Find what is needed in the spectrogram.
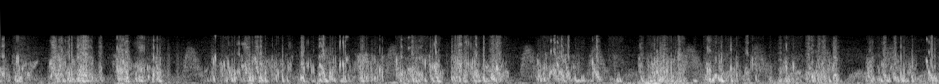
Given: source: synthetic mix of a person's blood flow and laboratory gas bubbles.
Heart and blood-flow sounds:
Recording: Doppler ultrasound of blood flow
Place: subclavian vein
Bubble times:
0.00-0.39 s: bubbles
0.46-1.05 s: bubbles
1.12-1.67 s: bubbles
2.04-2.93 s: bubbles
2.96-3.86 s: bubbles
3.95-4.46 s: bubbles
4.48-5.11 s: bubbles
5.35-6.23 s: bubbles
6.37-6.89 s: bubbles
6.92-7.00 s: bubbles
7.03-7.63 s: bubbles
7.68-7.74 s: bubbles
7.77-8.45 s: bubbles
8.64-9.40 s: bubbles
From the record:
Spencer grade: 4 (maximum detectable bubble signal sounding continuously throughout systole and diastole of every cardiac period, and overriding the amplitude of the normal cardiac signals)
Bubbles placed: anywhere in the cardiac cycle

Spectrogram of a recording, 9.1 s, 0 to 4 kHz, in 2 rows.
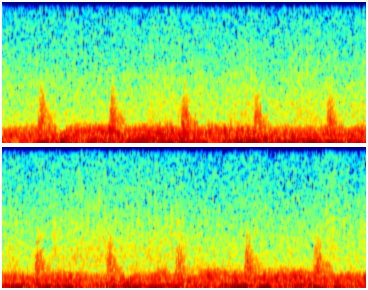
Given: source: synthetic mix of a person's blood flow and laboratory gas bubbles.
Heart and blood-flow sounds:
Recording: Doppler ultrasound of blood flow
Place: subclavian vein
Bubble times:
3.67-3.76 s: bubbles
From the record:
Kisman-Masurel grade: 111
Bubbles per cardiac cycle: 1 to 2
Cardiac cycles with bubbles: 1 to 10%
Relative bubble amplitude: barely perceptible (0.100 to 0.250)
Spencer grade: 1 (occasional bubble signal discernible with the cardiac motion signal, with majority of cardiac periods free of bubbles)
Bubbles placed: anywhere in the cardiac cycle

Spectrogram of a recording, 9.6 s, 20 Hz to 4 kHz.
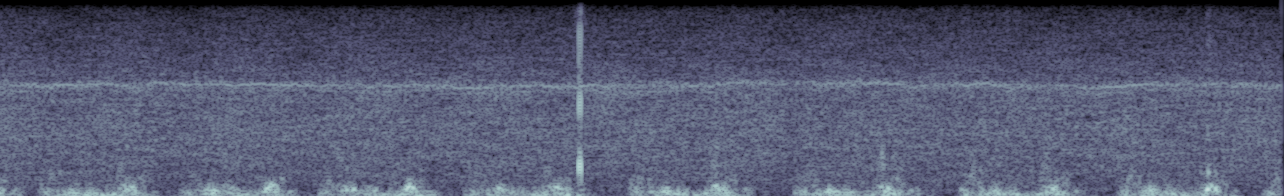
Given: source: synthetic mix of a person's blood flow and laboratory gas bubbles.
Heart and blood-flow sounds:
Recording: Doppler ultrasound of blood flow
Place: precordium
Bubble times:
4.33-4.42 s: bubbles
From the record:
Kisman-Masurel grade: 113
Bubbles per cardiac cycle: 1 to 2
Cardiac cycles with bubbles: 1 to 10%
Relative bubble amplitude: loud (0.450 to 0.775)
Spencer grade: 1 (occasional bubble signal discernible with the cardiac motion signal, with majority of cardiac periods free of bubbles)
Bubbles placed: only in the low amplitude regions of the cardiac cycle

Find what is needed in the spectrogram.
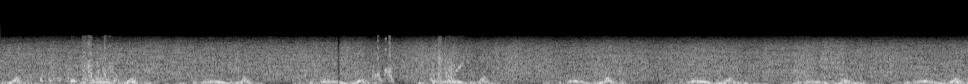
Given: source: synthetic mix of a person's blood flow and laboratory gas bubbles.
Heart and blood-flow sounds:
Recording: Doppler ultrasound of blood flow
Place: precordium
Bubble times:
0.38-1.20 s: bubbles
3.70-3.95 s: bubbles
4.29-4.65 s: bubbles
From the record:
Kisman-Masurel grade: 223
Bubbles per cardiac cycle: several, 3 to 8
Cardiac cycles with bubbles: 10 to 50%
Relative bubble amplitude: loud (0.450 to 0.775)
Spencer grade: 2 (many but less than half of the cardiac periods contain bubble signals, singularly or in groups)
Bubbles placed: only in the low amplitude regions of the cardiac cycle

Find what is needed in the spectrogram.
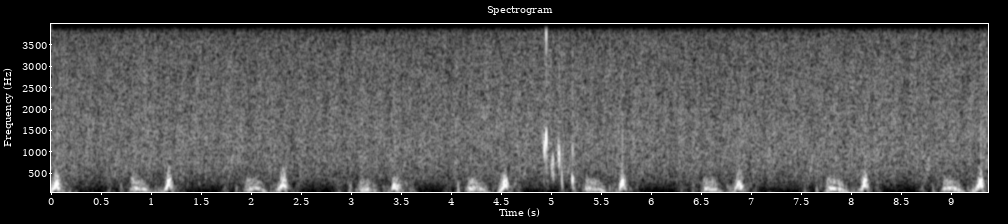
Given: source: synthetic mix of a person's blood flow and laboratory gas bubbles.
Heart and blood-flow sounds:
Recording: Doppler ultrasound of blood flow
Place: precordium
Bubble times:
4.90-5.15 s: bubbles
5.19-5.26 s: bubbles
From the record:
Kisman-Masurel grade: 112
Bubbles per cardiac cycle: 1 to 2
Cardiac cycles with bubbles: 1 to 10%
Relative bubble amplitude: moderate (0.250 to 0.450)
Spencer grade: 1 (occasional bubble signal discernible with the cardiac motion signal, with majority of cardiac periods free of bubbles)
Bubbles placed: only in the low amplitude regions of the cardiac cycle

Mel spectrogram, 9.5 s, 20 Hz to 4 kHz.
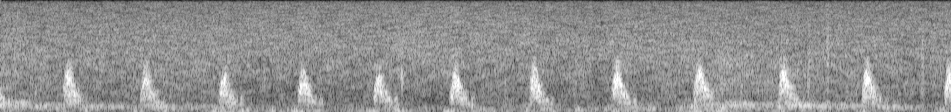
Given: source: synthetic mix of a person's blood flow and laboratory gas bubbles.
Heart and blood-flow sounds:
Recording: Doppler ultrasound of blood flow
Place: subclavian vein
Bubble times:
no bubbles
From the record:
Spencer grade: 0 (complete lack of bubble signals)

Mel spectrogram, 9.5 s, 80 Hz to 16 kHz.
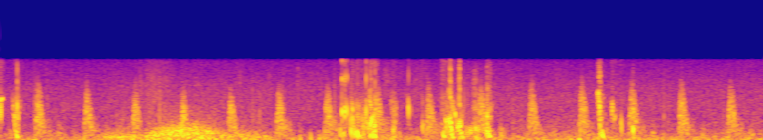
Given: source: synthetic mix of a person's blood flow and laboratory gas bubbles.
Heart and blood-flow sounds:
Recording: Doppler ultrasound of blood flow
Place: subclavian vein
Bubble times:
0.00-0.05 s: bubbles
0.12-0.27 s: bubbles
4.21-4.73 s: bubbles
4.87-4.97 s: bubbles
5.07-5.14 s: bubbles
5.26-5.31 s: bubbles
5.50-6.17 s: bubbles
7.45-7.58 s: bubbles
7.62-7.80 s: bubbles
7.88-7.96 s: bubbles
From the record:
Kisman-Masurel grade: 222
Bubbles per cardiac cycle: several, 3 to 8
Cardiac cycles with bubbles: 10 to 50%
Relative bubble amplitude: moderate (0.250 to 0.450)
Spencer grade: 2 (many but less than half of the cardiac periods contain bubble signals, singularly or in groups)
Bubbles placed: anywhere in the cardiac cycle

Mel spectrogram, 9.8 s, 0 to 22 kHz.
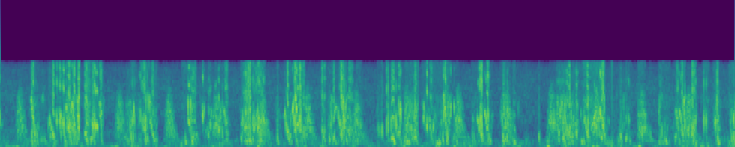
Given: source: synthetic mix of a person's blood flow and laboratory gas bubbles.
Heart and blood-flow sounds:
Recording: Doppler ultrasound of blood flow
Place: subclavian vein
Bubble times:
0.00-0.04 s: bubbles
0.39-1.06 s: bubbles
1.10-1.40 s: bubbles
1.67-2.12 s: bubbles
2.42-3.08 s: bubbles
3.21-3.62 s: bubbles
3.67-4.09 s: bubbles
4.26-4.83 s: bubbles
5.01-5.58 s: bubbles
5.62-6.13 s: bubbles
6.28-6.59 s: bubbles
6.67-6.93 s: bubbles
7.16-7.23 s: bubbles
7.39-8.13 s: bubbles
8.16-8.44 s: bubbles
8.50-8.62 s: bubbles
8.65-8.71 s: bubbles
8.78-8.94 s: bubbles
8.97-9.32 s: bubbles
9.36-9.47 s: bubbles
9.50-9.81 s: bubbles
From the record:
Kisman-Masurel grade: 343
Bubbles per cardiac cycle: rolling drumbeat, 9 or more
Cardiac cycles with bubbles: 100%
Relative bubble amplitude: loud (0.450 to 0.775)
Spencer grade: 3 (all of the cardiac periods contain showers or single bubble signals, but not dominating or overriding the cardiac motion signals)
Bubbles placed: anywhere in the cardiac cycle

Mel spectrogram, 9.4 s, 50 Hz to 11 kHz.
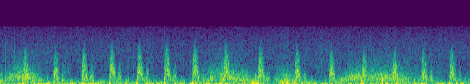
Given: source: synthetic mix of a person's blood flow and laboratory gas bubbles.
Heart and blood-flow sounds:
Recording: Doppler ultrasound of blood flow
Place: subclavian vein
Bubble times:
no bubbles
From the record:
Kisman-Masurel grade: 000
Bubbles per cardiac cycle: 0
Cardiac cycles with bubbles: 0%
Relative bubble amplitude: no bubbles discernible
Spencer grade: 0 (complete lack of bubble signals)

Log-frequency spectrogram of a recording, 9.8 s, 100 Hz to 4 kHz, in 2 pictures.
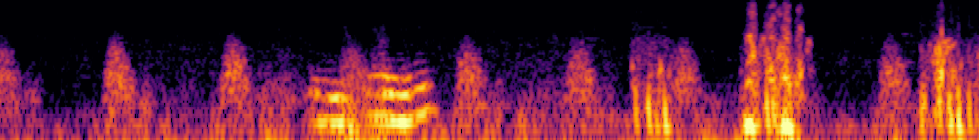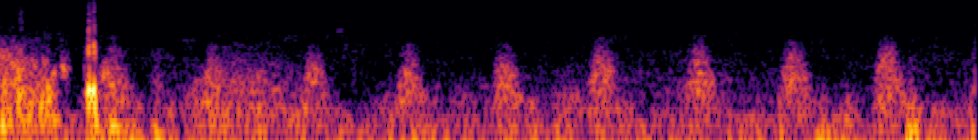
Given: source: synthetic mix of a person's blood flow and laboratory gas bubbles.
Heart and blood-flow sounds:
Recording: Doppler ultrasound of blood flow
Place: subclavian vein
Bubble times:
3.17-3.39 s: bubbles
3.71-4.09 s: bubbles
4.61-5.27 s: bubbles
5.33-5.52 s: bubbles
From the record:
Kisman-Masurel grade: 223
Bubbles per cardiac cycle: several, 3 to 8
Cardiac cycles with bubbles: 10 to 50%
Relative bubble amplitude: loud (0.450 to 0.775)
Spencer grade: 2 (many but less than half of the cardiac periods contain bubble signals, singularly or in groups)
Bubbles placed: anywhere in the cardiac cycle

